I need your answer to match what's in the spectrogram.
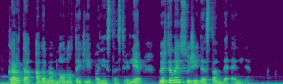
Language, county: Lithuanian, Kaunas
